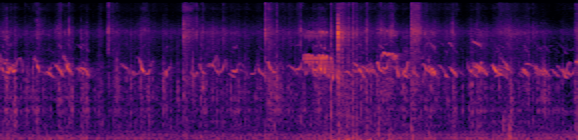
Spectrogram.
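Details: Colored chickens peep in a rapid, high chorus of short curved chirps, with a louder scuffling burst midway and some light knocking sounds.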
